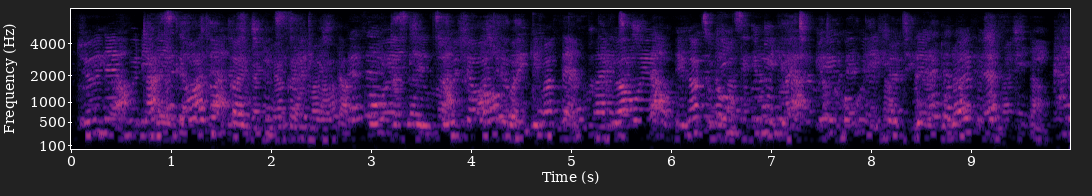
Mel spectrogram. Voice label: female synthconv

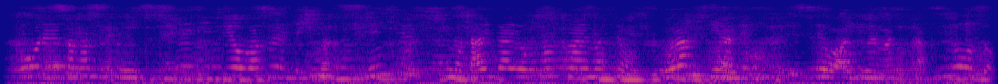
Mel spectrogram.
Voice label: female liverec; SiSEC11; underdetermined

